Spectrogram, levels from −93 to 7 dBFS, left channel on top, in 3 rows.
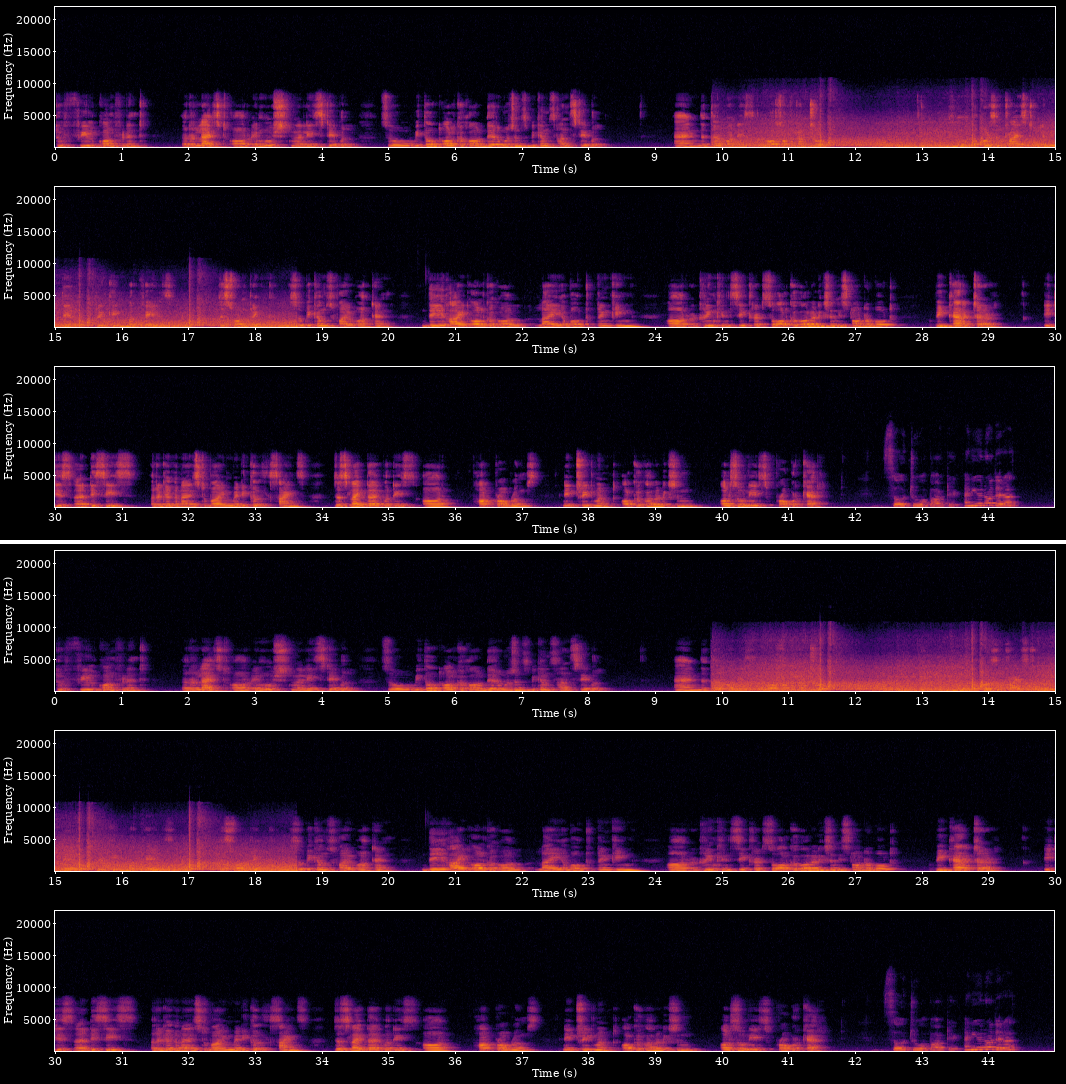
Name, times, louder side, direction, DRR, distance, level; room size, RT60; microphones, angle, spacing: voice 1, 0.0-1.4 1.9-4.5 4.9-8.3 9.3-11.7 13.4-16.9 17.5-20.1 20.5-23.8 24.2-27.6 28.2-29.2 29.8-31.2 31.4-33.7 34.2-36.0 36.3-37.2 37.6-39.7 40.0-41.6, left 1 dB, 60° left, 2.2 m, -29 dB
sound 1, 9.8-18.6, right 2 dB, 20° right, 0.5 m, -30 dB
voice 2, 42.5-44.4, equal, 10° left, 1.6 m, -34 dB
9.9 x 7.0 x 2.5 m
head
